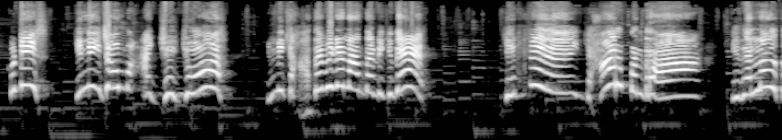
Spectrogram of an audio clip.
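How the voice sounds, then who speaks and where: Over faint background music, a cartoonish character voice at an extremely high pitch moves at a fairly slow pace. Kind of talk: children's puppet show dialogue.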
